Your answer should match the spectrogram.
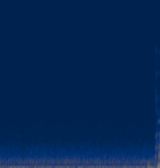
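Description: Steady low background hum with a faint hiss, running through the pause. A short spoken 'okay' comes at the very end.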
